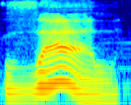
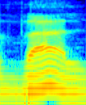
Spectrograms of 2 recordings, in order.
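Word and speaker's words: ذ: It's not the TH in the words such as think or math, as explained earlier. That is another letter. It is also not Zal with a Z sound.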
